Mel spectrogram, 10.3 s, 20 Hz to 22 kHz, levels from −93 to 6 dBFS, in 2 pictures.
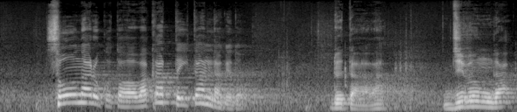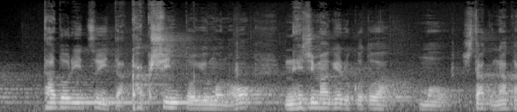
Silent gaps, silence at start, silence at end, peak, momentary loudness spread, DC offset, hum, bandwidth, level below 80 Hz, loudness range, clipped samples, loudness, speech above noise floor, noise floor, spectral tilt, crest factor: none; 0 s; 0 s; 0 dBFS; 16 LU; under 0.1%; none; over 20 kHz; -54 dBFS; 4 LU; under 0.1%; -18 LUFS; 21 dB; -38 dBFS; -4.5 dB/octave; 18 dB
